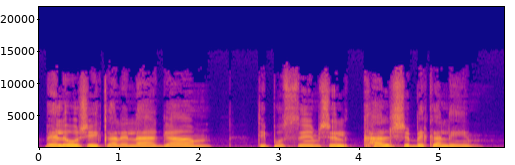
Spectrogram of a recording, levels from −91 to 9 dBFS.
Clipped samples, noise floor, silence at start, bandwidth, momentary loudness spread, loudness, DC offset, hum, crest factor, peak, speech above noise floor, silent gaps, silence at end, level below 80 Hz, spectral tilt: under 0.1%; -45 dBFS; 0.1 s; 13 kHz; 9 LU; -15 LUFS; under 0.1%; none; 14 dB; 0 dBFS; 31 dB; none; 0.3 s; -34 dBFS; -6 dB/octave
